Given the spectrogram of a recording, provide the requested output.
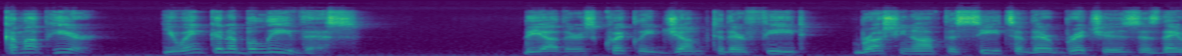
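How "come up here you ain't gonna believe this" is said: high, eager calling out; excited shout calling his friends up the ridge. A narrator's reading. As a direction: holler it, can't wait to show them. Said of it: "he shouted".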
